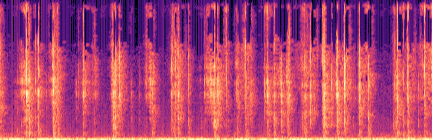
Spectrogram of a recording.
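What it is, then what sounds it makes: Sticky plastic tape being peeled. A wad of blue plastic sticky tape is held in both hands while long stiletto nails peel it apart and press it back together. The result is a steady run of quick, bright crackling and sticky peeling ticks over a constant low rumble.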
